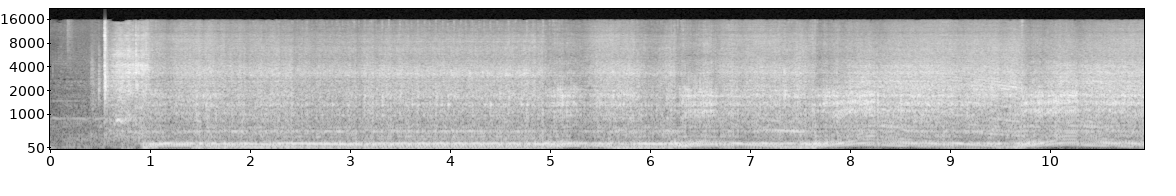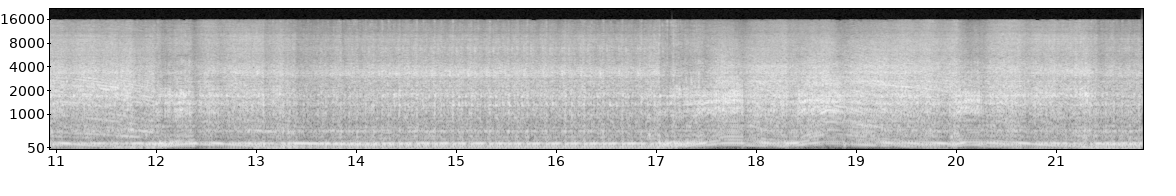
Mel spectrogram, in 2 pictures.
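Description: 2018 Mercedes-AMG GT S's M178 4.0-litre twin-turbocharged V8, heard at the exhaust tips, idling steadily and then revved in a series of quick throttle blips, each rising and falling in pitch. Several blips come in the middle and a couple more near the end.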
